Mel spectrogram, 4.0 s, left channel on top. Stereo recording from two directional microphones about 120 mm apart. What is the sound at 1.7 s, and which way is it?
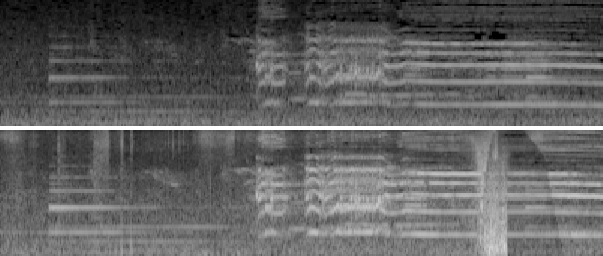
Crowing, 20° left (ahead or behind).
